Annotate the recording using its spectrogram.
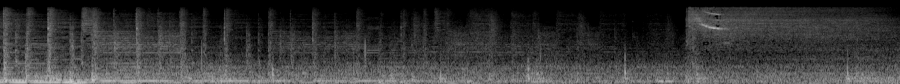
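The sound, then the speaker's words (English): A train rolls along the rails with a steady low rumble and scattered clanks, ending with a brief high metallic squeal. No one speaks. “The train is leaving in 3 minutes.”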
